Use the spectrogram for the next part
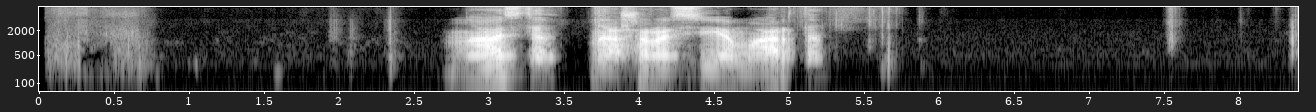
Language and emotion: Russian, positive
